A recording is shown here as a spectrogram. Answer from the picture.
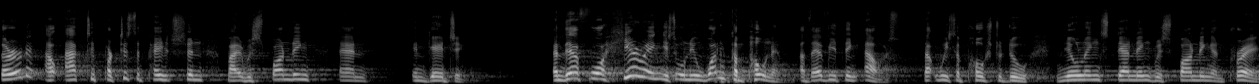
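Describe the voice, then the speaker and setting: This man has a high-pitched voice. He speaks with a Vietnamese accent. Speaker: pastor. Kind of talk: town hall address. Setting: church.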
